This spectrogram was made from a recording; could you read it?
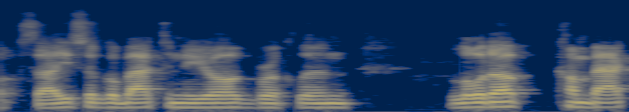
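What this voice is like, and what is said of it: Strong Trinidadian accent. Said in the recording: “if you can hear my accent, it sounds like I just got here yesterday”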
